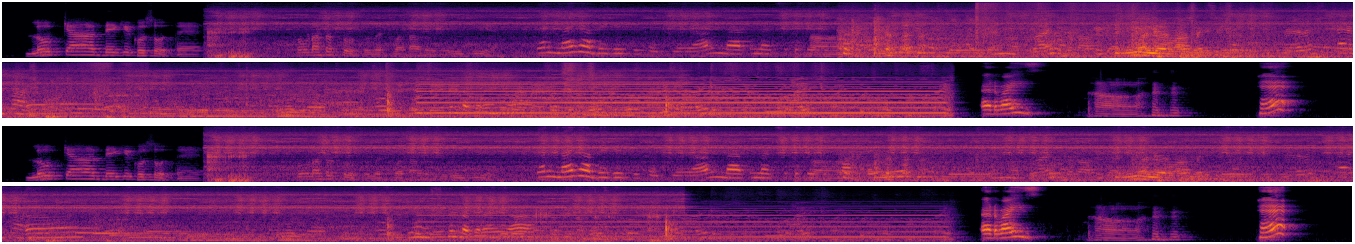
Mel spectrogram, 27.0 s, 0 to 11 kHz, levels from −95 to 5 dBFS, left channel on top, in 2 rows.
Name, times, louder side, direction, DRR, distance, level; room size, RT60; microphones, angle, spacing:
voice 1, 0.2-2.0 3.0-5.0 8.1-8.6 10.0-12.2 17.4-20.0 24.4-25.3, left 1 dB, 25° left, 1.0 m, -45 dB
Cricket, 2.0-20.3, right 6 dB, 80° right, 1.3 m, -40 dB
voice 2, 5.4-9.2 13.7-14.4 17.6-18.8 23.3-23.9 26.1-26.3, right 4 dB, 35° right, 0.4 m, -33 dB
sound 1, 8.4-23.0, left 8 dB, 75° left, 0.4 m, -34 dB
sound 2, 8.6-16.3, left 1 dB, ahead, 2.9 m, -45 dB
9.5 x 5.0 x 3.8 m
head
